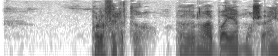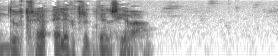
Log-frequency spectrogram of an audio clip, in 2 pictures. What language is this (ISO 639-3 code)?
glg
